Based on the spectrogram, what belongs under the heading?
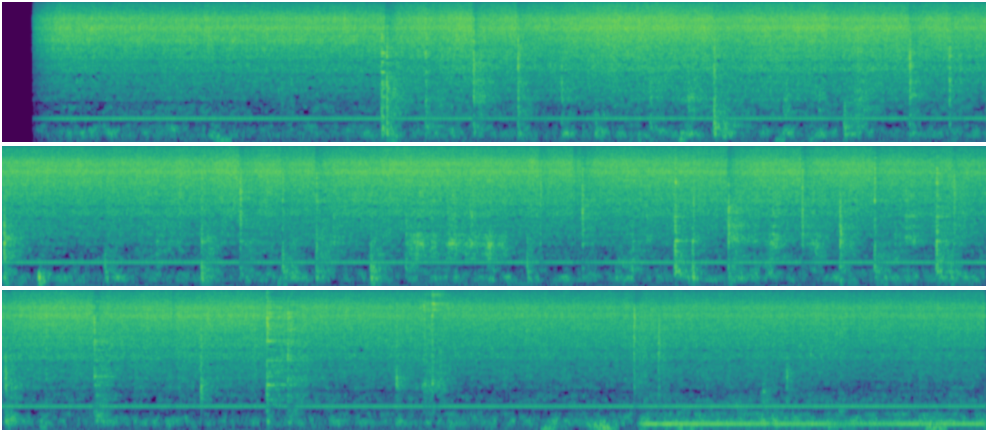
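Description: Onions and tomatoes sizzling in oil in a stainless steel skillet, a steady hiss. A utensil clicks and scrapes against the pan from time to time as they are stirred. A faint steady tone runs underneath, joined by a low hum near the end.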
